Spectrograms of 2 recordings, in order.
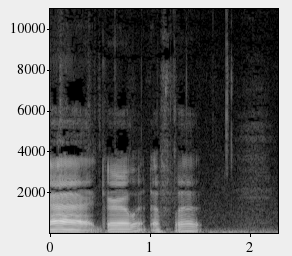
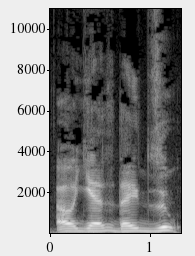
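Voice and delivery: louder, proud oh yes they do; excited boast; 5 dB louder, slower than usual. Real, not acted. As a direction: crow about it, pleased with herself. Bragging about rolled blunts.

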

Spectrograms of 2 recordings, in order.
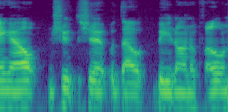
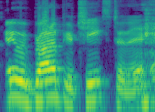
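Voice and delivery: laughing; 6 semitones higher, 6 dB louder than usual. Pretend. Imitates telling Austin.

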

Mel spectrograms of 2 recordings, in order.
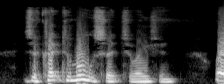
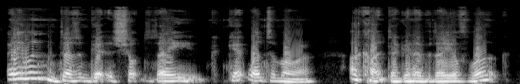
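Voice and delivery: ordinary talk, nothing marked

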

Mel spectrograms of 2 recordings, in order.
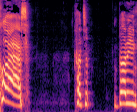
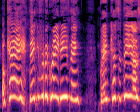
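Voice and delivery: high polite farewell; 9 semitones higher than usual. Acted. Mika voiced leaving politely.

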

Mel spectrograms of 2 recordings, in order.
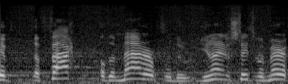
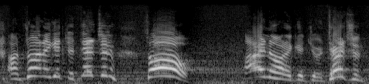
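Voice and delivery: exasperated God, high-pitched and building to a shout; God scolding; 5 semitones higher than usual. Acted. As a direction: scold them for not listening, voice raised. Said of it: "but if God is saying".

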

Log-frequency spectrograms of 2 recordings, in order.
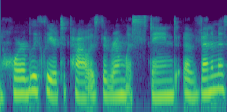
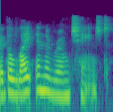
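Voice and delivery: usual speaking voice

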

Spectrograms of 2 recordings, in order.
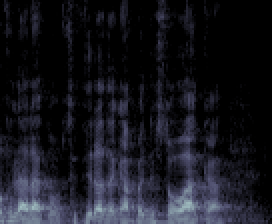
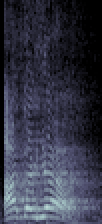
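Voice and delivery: loud, high shout goodbye; dismissive yell; 12 semitones higher, 8 dB louder, much slower than usual. Real, not acted. Host cutting off the Panathinaikos caller with a loud yell. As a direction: bark him off the line.

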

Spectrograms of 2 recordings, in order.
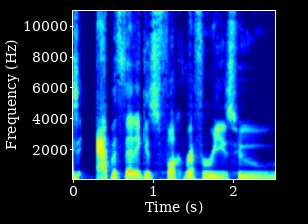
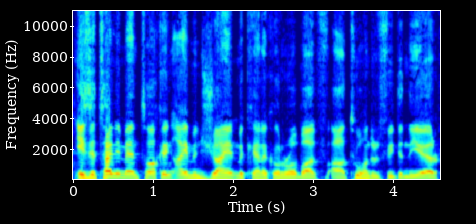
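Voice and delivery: put-on Russian accent; 3 semitones higher, 3 dB louder than usual. Voicing Alexander mockingly.

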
